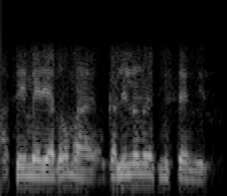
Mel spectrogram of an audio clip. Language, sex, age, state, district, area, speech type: Telugu, male, 18-30, Telangana, Vikarabad, urban, conversation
